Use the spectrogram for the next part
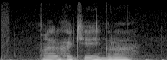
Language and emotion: Russian, neutral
